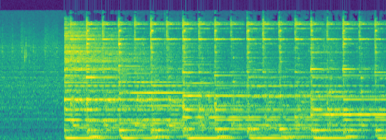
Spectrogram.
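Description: Christmas music plays from a small loudspeaker.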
